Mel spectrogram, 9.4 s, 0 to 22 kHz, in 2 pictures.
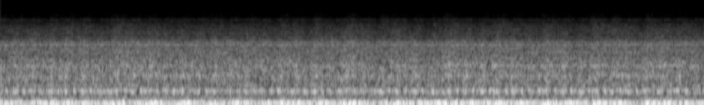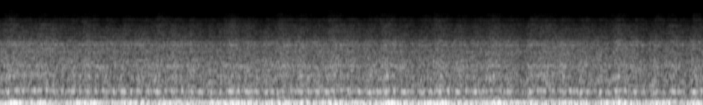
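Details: Ducati 750SS with Mikuni carbs at idle, mixture screws wound fully in from about four turns out (1.2% CO on gas analyser): low, lumpy, hollow uneven idle; too lean, running on one cylinder.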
